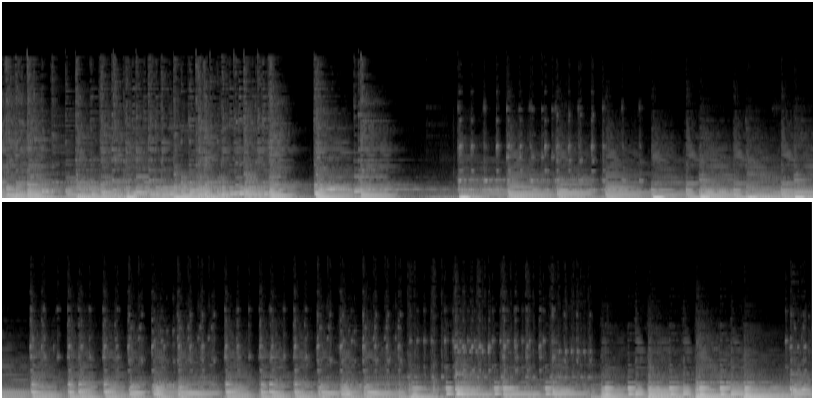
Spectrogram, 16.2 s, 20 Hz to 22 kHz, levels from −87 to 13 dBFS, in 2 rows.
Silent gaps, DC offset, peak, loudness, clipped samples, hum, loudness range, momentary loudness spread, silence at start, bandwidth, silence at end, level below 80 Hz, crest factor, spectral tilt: none; under 0.1%; -6 dBFS; -26 LUFS; under 0.1%; none; 3 LU; 6 LU; 0 s; 16 kHz; 0 s; -48 dBFS; 18 dB; -6.5 dB/octave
